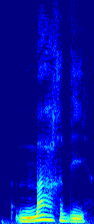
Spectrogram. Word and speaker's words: mardi: You don't move your tongue, so it doesn't sound like mardi, no. It's really soft, mardi, mardi, mardi, okay?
